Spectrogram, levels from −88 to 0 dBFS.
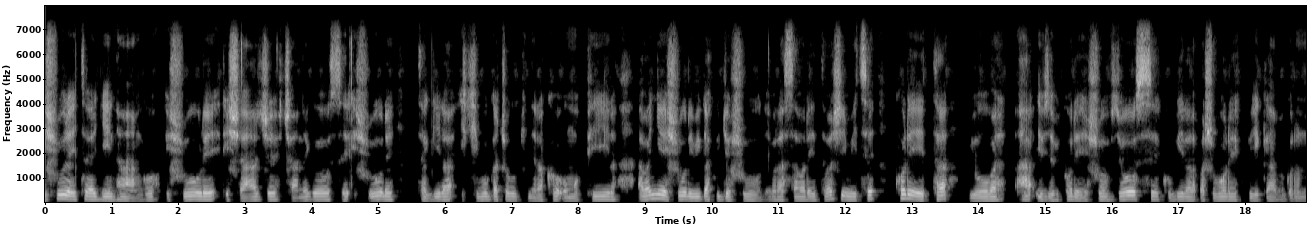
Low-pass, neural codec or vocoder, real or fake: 7.2 kHz; none; real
